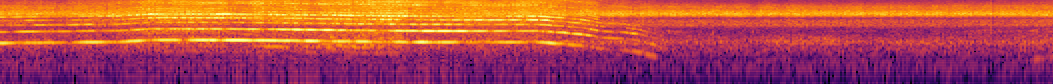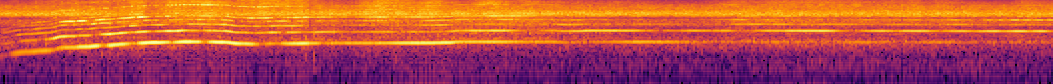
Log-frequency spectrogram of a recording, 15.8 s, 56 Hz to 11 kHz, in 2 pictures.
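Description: Twin electric ducted fans of a Freewing Su-35 RC jet (five-blade rotors on 2600kv motors at 6S) screeching in flight over a steady rushing hiss. The whine slides steeply down about four seconds in, then climbs back near eight seconds and holds steady. The harsh, vibrating screech comes from loose fans on cheap shaft adapters whose mounting pads have come away.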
